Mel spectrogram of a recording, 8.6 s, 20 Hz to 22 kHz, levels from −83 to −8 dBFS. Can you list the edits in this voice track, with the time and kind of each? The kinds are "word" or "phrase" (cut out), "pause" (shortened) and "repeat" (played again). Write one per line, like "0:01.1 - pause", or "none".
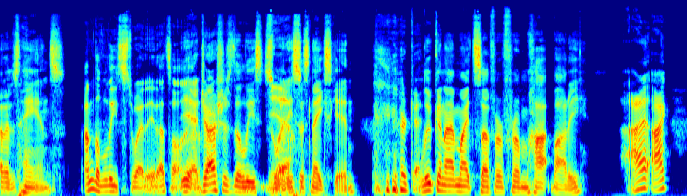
0:03.7 - phrase
0:04.5 - pause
